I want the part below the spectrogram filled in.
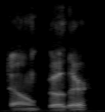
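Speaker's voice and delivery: usual speaking voice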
